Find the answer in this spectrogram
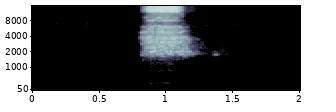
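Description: A short hissing puff of noise, like a breath blown into a call participant's microphone, about a second in, trailing off in a faint thin whistle.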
